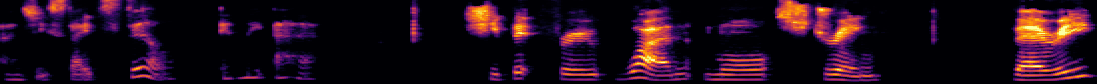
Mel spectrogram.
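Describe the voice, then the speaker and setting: A woman in her thirties reads a children's storybook. She takes it very slowly, with dramatic pauses and a lively, varied pitch. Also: breathy edge. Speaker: school staff member reading aloud. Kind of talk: expressive children's storybook narration. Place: small indoor room at home.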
